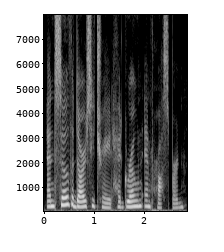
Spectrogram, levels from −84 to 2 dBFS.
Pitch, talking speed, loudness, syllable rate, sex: 215 Hz, 190 wpm, -17 LUFS, 4.7 syllables/s, female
